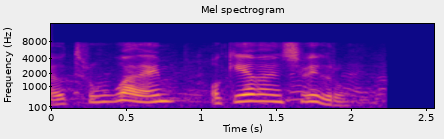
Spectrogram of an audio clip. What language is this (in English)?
Icelandic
